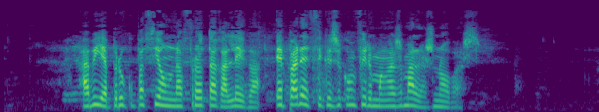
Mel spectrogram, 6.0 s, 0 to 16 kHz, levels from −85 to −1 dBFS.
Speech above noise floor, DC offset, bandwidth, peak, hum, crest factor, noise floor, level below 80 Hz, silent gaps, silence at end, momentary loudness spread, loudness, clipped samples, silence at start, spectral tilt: 50 dB; under 0.1%; 11.5 kHz; 0 dBFS; none; 22 dB; -72 dBFS; -68 dBFS; none; 1.2 s; 12 LU; -20 LUFS; under 0.1%; 0.65 s; -3.5 dB/octave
